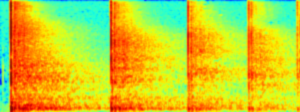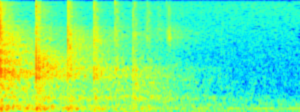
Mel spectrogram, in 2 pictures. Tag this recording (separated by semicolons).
ball; basket; basket-ball; field-recording; hits; sports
